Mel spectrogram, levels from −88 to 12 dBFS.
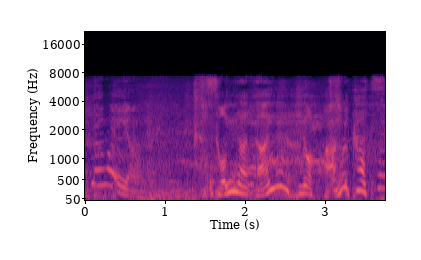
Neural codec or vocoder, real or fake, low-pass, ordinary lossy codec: autoencoder, 48 kHz, 32 numbers a frame, DAC-VAE, trained on Japanese speech; fake; 7.2 kHz; none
